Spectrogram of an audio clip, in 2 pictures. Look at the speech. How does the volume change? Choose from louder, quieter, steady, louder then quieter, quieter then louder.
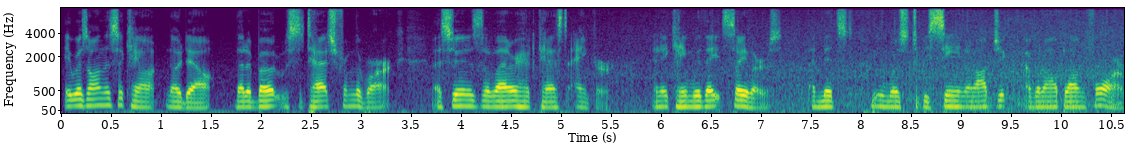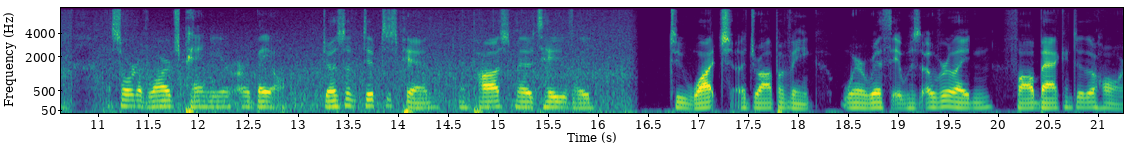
steady.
